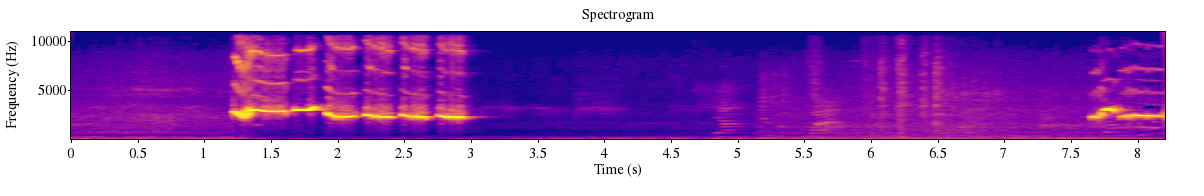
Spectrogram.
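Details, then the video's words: Orange-headed thrush song meant to draw other thrushes into singing: a sharp held whistle, then five rapid downslurred whistles in a row. Quiet follows with faint rustling and murmured voices, then a new rising whistled phrase begins. "Anis Merah Gacorr Untuk Pancinggan Burung Punglor Jadi NGeplong Bahkan Teler Kalau Jantan"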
